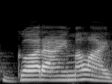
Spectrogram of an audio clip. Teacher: pega o D e reduz pra rarara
